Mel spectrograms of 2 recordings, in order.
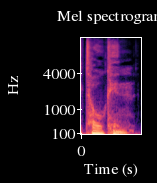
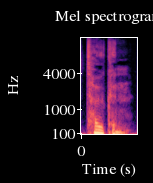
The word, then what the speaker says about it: Tolkien: In recent seasons, the show revealed his name is actually Tolkien, named after J.R.R. Tolkien, and that everyone had been mispronouncing it as token all along.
